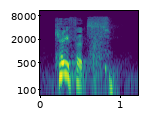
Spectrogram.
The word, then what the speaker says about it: kephetz: And it's pronounced kephetz. That would be C-H-E-P-H-E-T-Z.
